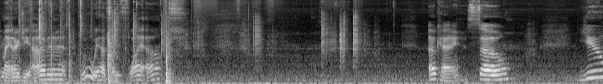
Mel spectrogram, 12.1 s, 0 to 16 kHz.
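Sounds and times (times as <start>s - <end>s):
cards tapping on tabletop: 3.2s - 3.5s.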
